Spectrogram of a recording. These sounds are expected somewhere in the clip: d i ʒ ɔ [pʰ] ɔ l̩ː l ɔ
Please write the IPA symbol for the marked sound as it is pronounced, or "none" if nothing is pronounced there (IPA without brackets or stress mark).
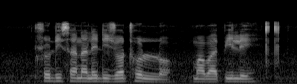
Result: tʰ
